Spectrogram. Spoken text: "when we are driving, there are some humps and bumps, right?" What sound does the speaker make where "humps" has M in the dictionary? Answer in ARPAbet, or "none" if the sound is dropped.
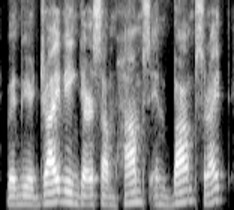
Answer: M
